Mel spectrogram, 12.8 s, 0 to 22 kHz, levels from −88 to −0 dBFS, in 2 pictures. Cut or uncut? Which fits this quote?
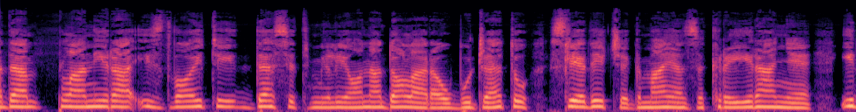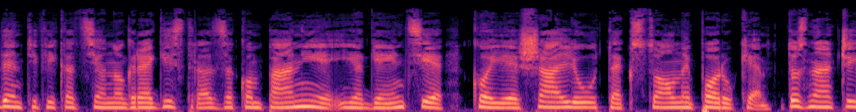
uncut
